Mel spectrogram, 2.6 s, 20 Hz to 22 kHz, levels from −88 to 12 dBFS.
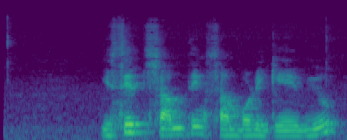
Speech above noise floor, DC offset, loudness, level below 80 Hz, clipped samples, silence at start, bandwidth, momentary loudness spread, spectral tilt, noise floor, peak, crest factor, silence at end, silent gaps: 34 dB; under 0.1%; -25 LUFS; -60 dBFS; under 0.1%; 0.75 s; 12 kHz; 7 LU; -7 dB/octave; -58 dBFS; -6 dBFS; 20 dB; 0.05 s; none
